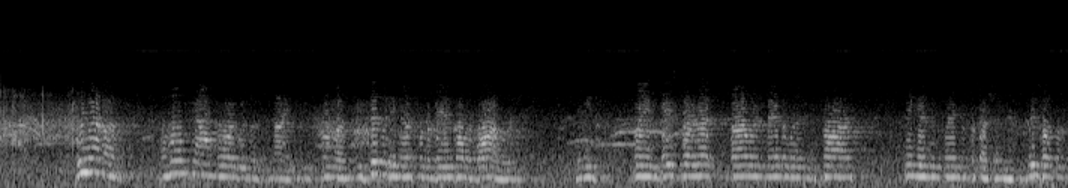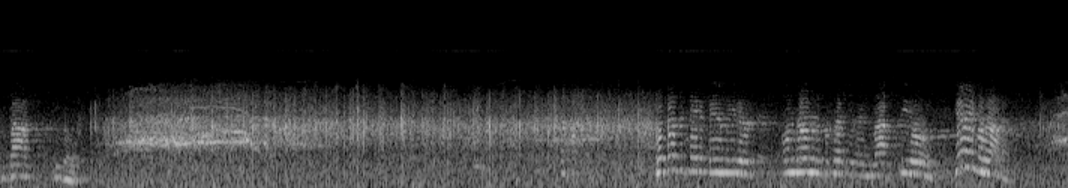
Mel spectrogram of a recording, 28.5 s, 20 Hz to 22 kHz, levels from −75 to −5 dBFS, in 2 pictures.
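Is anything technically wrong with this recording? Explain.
No, nothing technically wrong can be heard in this audio, and the signal stays steady and intact throughout.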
